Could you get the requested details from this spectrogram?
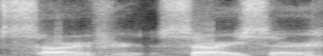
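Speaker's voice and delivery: speaking with a grunt. Playing a character apologizing to a man staring hard at him, grunting apology. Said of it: "I kind of grunt".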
